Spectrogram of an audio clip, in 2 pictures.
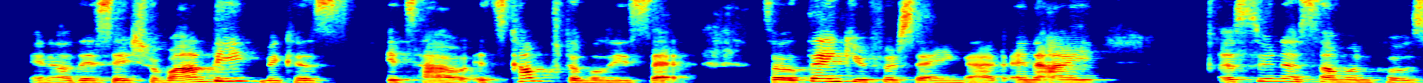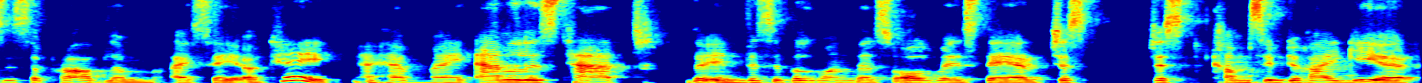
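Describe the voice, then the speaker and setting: A woman talks at medium pitch with ordinary pitch variation. Her pace is fairly quick. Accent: Telugu. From India. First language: Telugu. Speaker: club mentor and former district leader. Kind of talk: online meeting discussion.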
